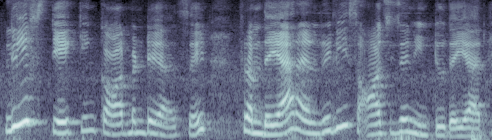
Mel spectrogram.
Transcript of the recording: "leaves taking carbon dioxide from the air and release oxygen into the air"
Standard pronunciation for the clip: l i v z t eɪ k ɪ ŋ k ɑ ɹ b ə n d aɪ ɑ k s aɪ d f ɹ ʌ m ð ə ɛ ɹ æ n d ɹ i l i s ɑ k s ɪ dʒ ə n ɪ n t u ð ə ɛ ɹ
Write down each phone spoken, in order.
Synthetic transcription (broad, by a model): l i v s t eɪ k ɪ ŋ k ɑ ɹ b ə n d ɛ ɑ s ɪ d f ɹ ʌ m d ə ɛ ɹ æ n d ɹ i l i s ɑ s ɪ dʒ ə n ɪ n t u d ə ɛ ɹ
